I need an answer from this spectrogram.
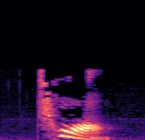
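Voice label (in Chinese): "创", Mandarin Chinese; chinese-flashcards; hsk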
